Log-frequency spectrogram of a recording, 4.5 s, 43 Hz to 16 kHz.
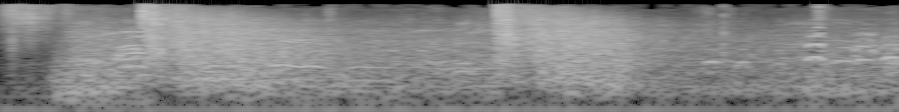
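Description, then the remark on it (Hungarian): Two sharp shotgun blasts ring out a couple of seconds apart, with a fainter third crack near the end, over a constant rumble of crowd noise and scattered voices: police firing shotguns repeatedly at passers-by on 23 October 2006, recorded by the police themselves during the operation. “Látszik, ahogy többször rálőnek a járókelőkre.”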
